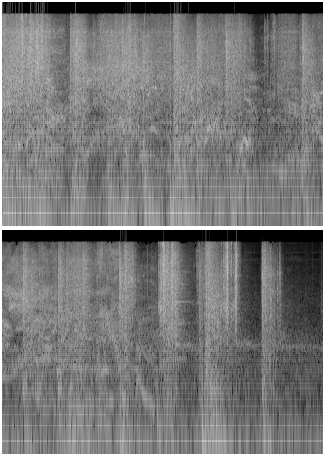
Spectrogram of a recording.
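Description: Gunshots blast in rapid bursts.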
